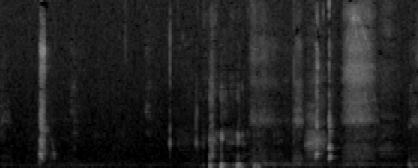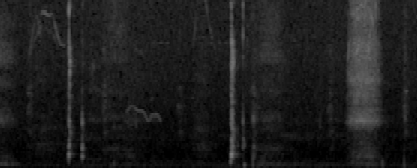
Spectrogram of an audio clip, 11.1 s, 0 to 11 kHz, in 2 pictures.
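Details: A 3-day-old baby: several brief, sharp catches of breath spaced a few seconds apart in a quiet room; infant hiccups.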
